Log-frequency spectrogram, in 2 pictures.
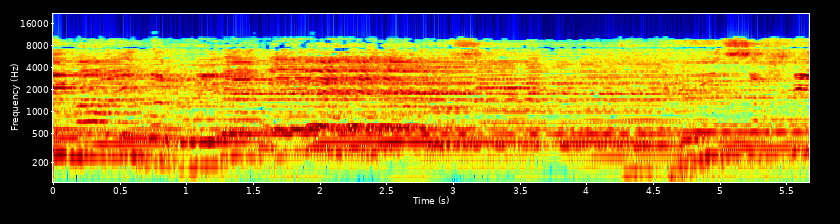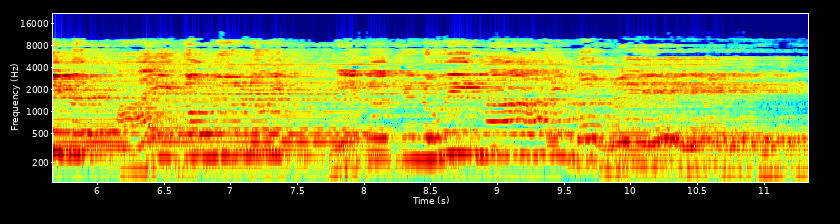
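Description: A man singing a Romanian Christian song in long held notes, accompanying himself on the accordion; the music eases off near the end.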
